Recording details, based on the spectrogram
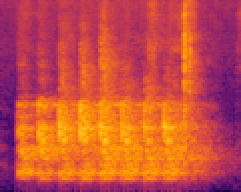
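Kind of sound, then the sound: household object, knock on a door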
